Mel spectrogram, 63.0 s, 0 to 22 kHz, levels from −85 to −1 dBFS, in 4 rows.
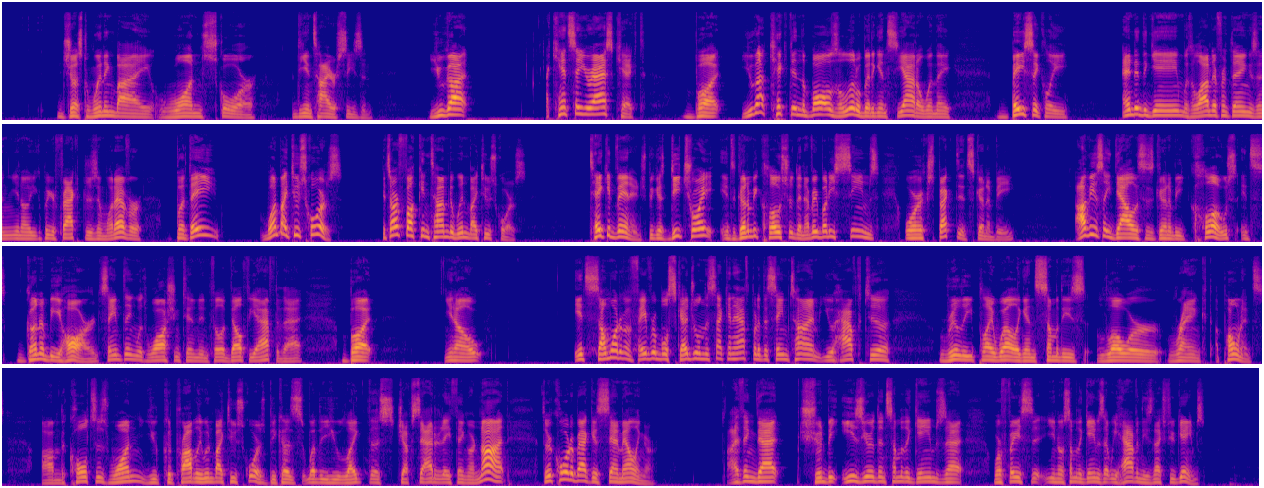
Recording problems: none

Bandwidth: 15 kHz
